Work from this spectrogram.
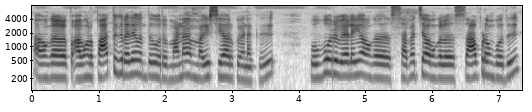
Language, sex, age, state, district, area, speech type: Tamil, female, 30-45, Tamil Nadu, Nagapattinam, urban, spontaneous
